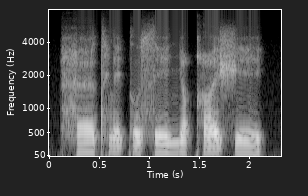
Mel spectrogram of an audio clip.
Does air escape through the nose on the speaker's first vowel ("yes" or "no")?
no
